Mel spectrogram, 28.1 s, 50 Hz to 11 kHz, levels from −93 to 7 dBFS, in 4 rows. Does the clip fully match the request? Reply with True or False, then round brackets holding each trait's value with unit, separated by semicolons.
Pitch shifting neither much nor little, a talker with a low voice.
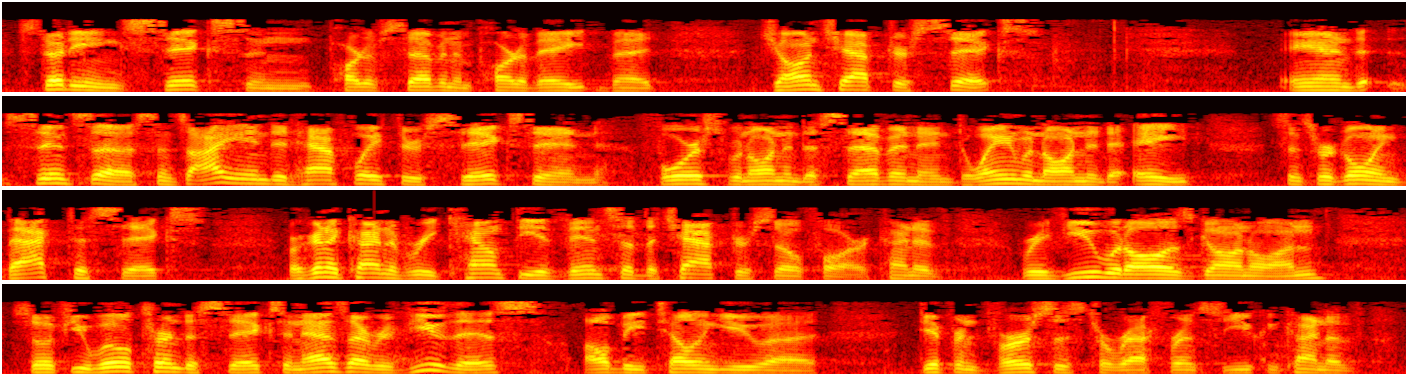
True (3.9 semitones; 125 Hz)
